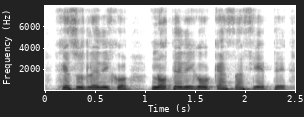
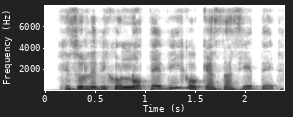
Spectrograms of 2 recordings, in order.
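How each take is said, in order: Both takes have the same delivery.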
